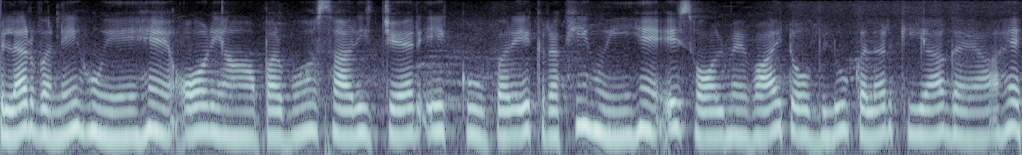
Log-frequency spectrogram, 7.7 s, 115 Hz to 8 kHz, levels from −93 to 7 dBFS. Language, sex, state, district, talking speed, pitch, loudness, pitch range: Hindi, female, Bihar, Madhepura, 210 wpm, 205 Hz, -16 LUFS, 195-220 Hz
